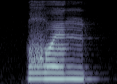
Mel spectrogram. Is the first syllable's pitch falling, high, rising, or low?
high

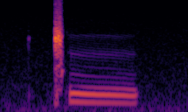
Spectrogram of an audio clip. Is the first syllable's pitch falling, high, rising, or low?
low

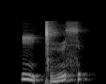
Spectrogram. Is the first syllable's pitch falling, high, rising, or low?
falling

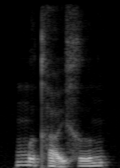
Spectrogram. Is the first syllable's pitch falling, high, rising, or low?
falling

